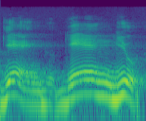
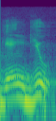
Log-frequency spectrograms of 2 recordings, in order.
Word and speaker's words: gangue: is called as a gangue. It's not gangue, it's gang. Okay, don't pronounce it gangue. The spelling is Gangue, but the pronunciation is gang.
